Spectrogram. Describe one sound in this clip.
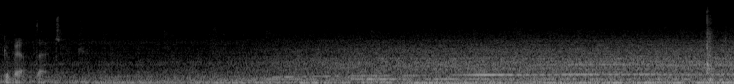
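An electric train's motor hums and whines, rising steadily in pitch as it speeds up.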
